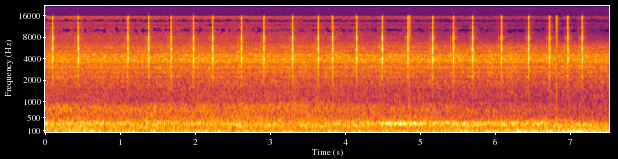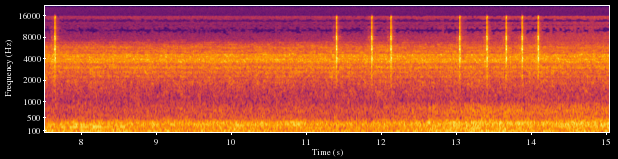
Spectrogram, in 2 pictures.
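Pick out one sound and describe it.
Short soft clicks tick in quick succession as a menu cursor moves.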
